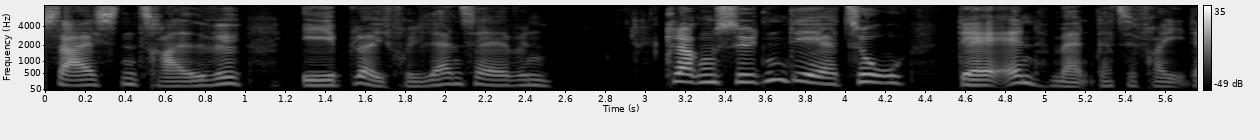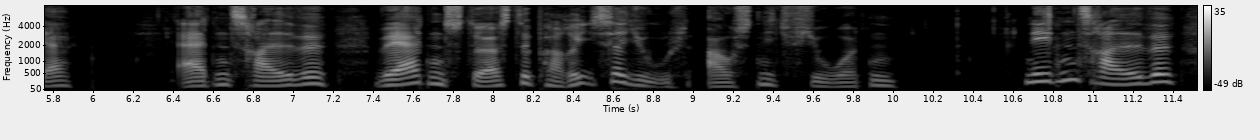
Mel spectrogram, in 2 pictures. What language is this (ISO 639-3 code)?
dan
